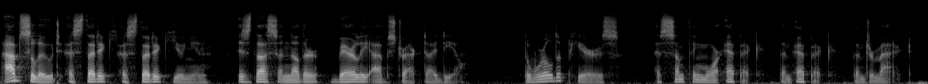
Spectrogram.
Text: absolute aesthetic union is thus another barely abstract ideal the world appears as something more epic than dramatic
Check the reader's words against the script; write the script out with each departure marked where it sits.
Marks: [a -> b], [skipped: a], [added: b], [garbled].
absolute aesthetic [added: aesthetic] union is thus another barely abstract ideal the world appears as something more epic than [added: epic than] dramatic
